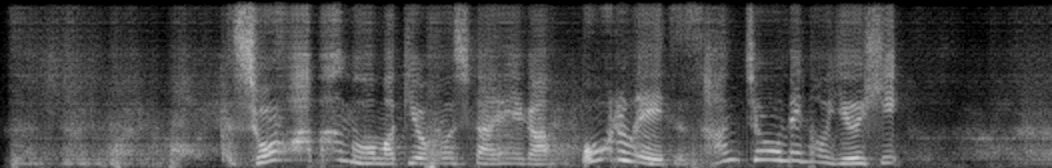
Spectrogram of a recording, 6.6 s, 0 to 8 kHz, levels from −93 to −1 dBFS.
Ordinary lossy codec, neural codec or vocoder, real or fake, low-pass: none; codec, 16 kHz, 0.7 kbps, FocalCodec; fake; none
